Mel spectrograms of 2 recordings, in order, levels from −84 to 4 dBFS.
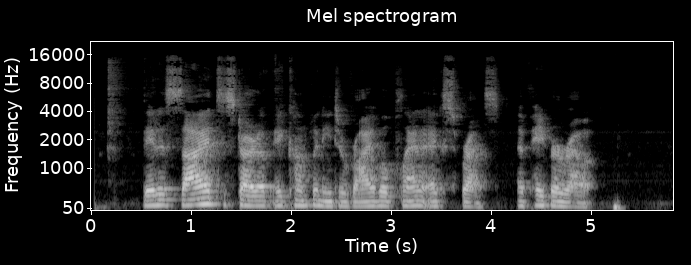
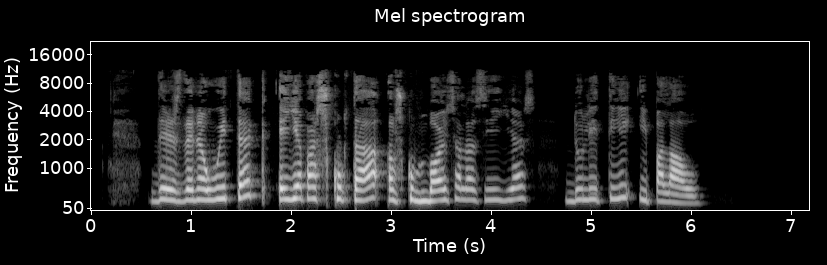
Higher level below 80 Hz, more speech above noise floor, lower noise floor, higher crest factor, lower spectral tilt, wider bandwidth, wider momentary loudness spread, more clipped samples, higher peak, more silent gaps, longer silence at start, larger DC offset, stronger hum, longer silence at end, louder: first, -44 dBFS vs -74 dBFS; second, 38 dB vs 64 dB; second, -59 dBFS vs -82 dBFS; about the same, 18 dB vs 18 dB; first, -6 dB/octave vs -4 dB/octave; first, 15.5 kHz vs 11.5 kHz; about the same, 14 LU vs 12 LU; neither; second, -4 dBFS vs 0 dBFS; neither; second, 0.15 s vs 0.6 s; neither; neither; second, 0.5 s vs 1.15 s; second, -21 LUFS vs -18 LUFS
